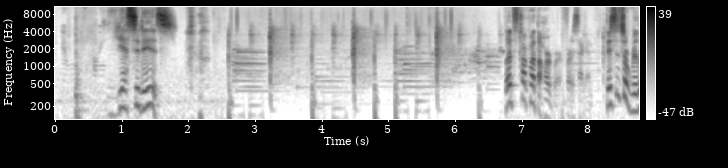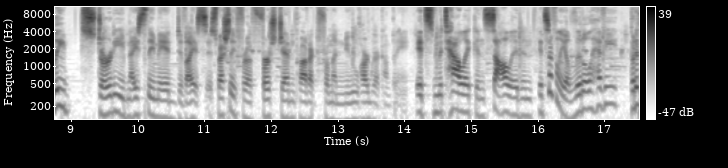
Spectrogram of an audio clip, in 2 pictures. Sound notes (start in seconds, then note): 1.9 chuckling; 2.9 lively music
